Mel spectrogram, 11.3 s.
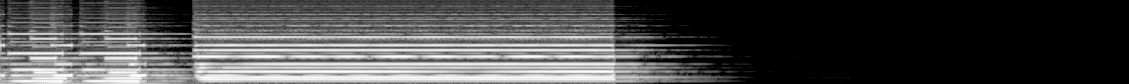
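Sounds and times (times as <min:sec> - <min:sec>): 
organ concerto: 0:00.0 - 0:06.6.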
